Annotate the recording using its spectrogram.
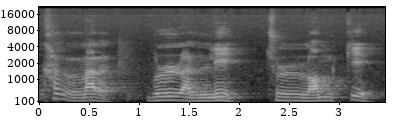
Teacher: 리을이 앞에 나오고 니은이 뒤에 놓이는 경우도 뒤에 것이 바뀌어서 니은이 리을로 칼날, 물난리, 줄넘기 이렇게. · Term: 유음화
